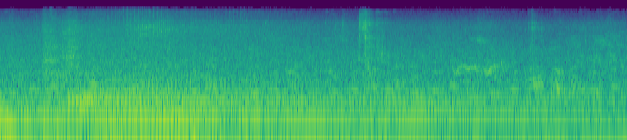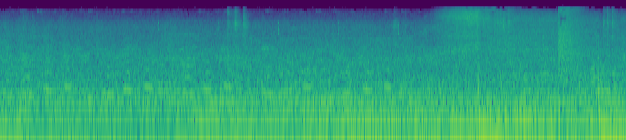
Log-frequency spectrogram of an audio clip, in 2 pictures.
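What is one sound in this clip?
A bicycle tire squeaks and rubs as hands work it onto a rim.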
